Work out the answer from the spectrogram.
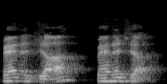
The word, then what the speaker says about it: Thaniath: rehearsal this morning where she was helping me pronounce her name correctly. I still don't think I'm doing it perfectly, but Thanaja.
